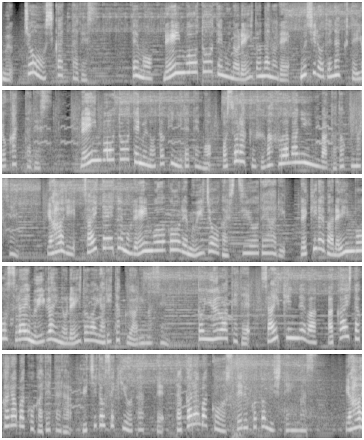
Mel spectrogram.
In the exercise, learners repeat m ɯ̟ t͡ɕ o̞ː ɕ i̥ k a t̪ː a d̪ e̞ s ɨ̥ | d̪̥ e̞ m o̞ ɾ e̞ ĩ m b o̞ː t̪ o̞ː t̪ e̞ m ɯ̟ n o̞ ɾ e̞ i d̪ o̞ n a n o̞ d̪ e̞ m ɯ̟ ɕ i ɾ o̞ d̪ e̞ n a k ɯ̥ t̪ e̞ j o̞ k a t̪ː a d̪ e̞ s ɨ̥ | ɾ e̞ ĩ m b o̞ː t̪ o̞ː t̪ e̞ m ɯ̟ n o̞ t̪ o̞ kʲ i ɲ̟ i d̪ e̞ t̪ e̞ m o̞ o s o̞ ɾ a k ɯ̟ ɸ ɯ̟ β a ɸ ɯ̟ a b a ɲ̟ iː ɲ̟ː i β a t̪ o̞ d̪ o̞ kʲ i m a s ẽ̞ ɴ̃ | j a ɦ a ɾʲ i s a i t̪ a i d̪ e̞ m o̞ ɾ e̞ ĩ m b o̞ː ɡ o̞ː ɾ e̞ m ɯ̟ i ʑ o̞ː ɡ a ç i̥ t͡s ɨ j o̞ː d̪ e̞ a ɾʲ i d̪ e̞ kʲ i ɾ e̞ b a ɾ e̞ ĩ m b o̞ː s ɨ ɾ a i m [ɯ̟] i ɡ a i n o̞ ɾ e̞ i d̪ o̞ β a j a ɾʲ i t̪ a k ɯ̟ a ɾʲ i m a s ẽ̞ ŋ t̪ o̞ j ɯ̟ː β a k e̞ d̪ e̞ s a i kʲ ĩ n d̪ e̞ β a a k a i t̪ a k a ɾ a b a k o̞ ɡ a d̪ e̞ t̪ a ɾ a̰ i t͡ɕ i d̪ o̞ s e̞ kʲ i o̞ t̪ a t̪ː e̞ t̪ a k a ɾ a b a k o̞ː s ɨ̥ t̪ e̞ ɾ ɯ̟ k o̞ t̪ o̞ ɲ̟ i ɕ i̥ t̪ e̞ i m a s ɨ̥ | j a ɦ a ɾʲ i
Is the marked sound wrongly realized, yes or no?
no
